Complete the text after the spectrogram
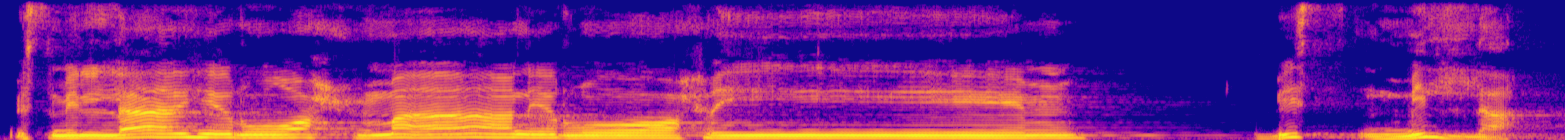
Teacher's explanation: بسم اللہ، اللہ کے لام سے پہلے زیر ہو تو اللہ کا لام باریک ہوتا ہے، اور اللہ لام کے اوپر کھڑا زبر ہے، کھڑا زبر قائم مقام الف مدہ کہ اس کو ایک الف کے برابر کھینچ کے پڑھیں گے۔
